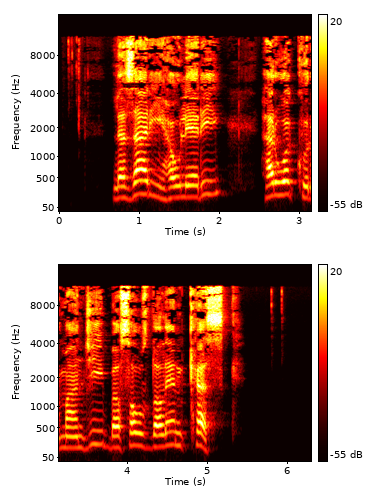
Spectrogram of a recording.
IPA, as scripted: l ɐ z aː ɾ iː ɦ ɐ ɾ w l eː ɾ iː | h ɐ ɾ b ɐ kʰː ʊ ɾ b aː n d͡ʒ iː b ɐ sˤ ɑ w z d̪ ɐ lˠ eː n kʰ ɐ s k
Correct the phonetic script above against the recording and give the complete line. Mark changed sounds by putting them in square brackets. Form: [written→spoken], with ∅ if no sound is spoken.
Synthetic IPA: l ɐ z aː ɾ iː ɦ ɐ [ɾ→∅] w l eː ɾ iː | h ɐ ɾ [b→w] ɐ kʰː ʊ ɾ [b→m] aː n d͡ʒ iː b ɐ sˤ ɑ w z d̪ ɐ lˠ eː n kʰ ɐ s k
